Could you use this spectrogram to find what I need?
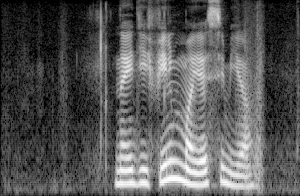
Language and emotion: Russian, neutral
